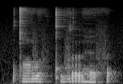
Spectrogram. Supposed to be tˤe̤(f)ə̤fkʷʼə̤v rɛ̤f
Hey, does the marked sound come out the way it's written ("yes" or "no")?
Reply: no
